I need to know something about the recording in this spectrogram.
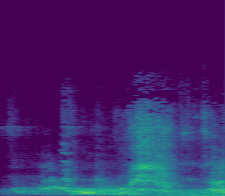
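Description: A harsh, noisy animal call lasting about a second and a half, with a low rumble joining about a second in.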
